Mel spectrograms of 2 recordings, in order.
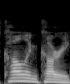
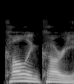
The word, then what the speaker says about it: Kalamkari: The art Kalankari is pronounced as Kalankari, Kalankari in Andhra Pradesh.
